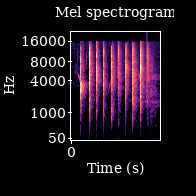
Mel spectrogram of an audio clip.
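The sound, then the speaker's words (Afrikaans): A boy excitedly claps his hands quickly and evenly after opening a gift of tin soldiers, about ten sharp, bright claps in under two seconds, with no voices. “Bliksoldaatjies, roep die seun opgewonde en hy klap sy hande.”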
